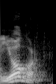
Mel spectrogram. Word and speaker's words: йогурт: И сколько тогда лингвисты не говорили о том, что, помилуйте, какое теперь правильное, это старая норма, это старое заимствование, а новая норма йогурт.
